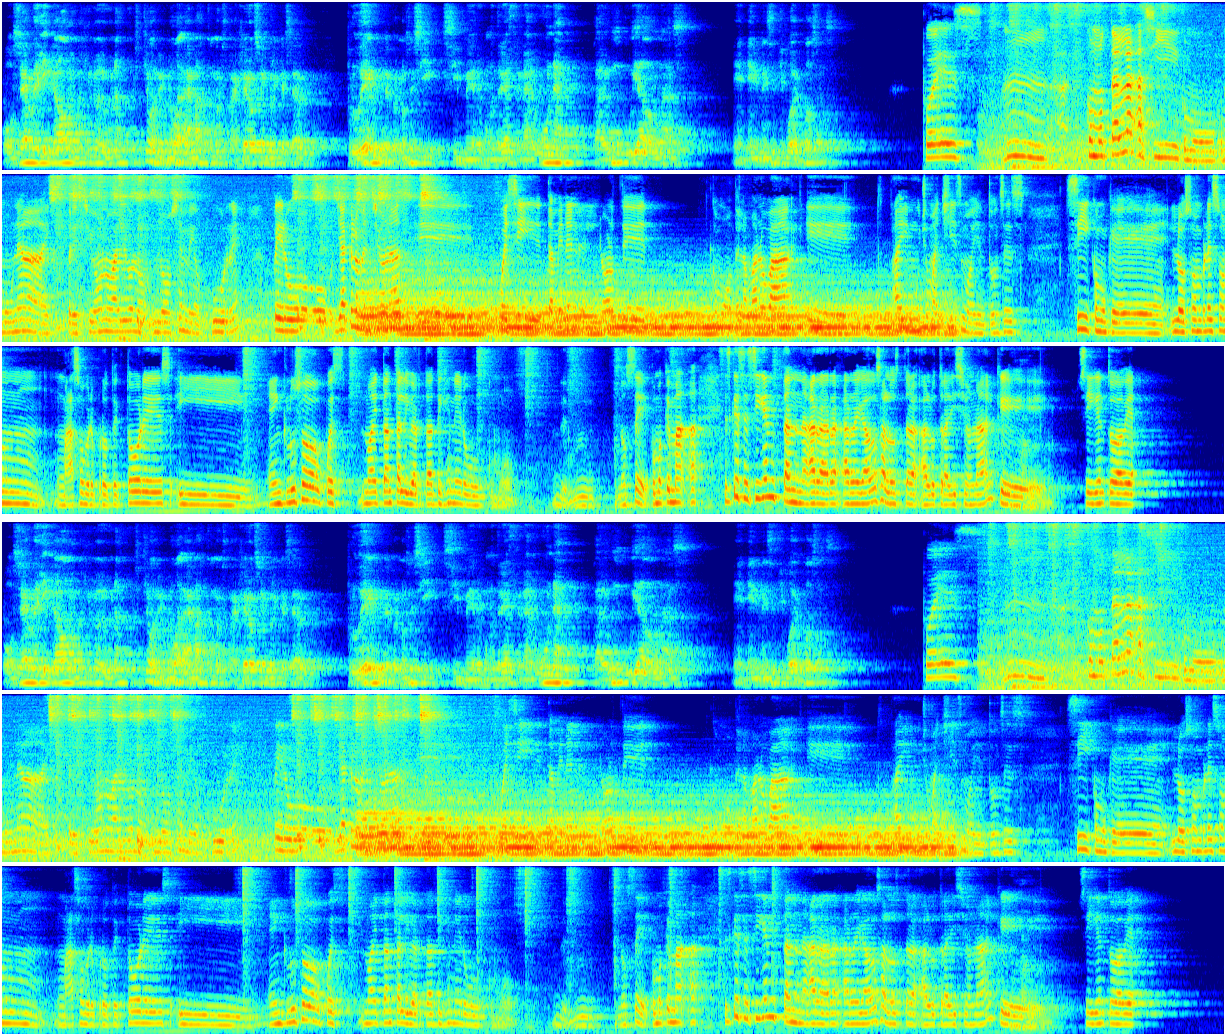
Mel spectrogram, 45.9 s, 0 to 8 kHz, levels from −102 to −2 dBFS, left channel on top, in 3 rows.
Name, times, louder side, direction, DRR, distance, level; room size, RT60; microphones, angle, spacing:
voice 1, 0.0-3.9 4.3-7.1 7.4-8.5 9.1-10.4 18.6-18.8 43.2-43.5, equal, 15° left, 3.8 m, -37 dB
voice 2, 11.5-12.2 12.5-23.4 24.2-26.0 26.4-28.0 28.6-37.0 37.4-43.7 44.1-44.7, left 5 dB, 80° left, 0.4 m, -28 dB
sound 1, 12.2-21.6, right 2 dB, 60° right, 6.2 m, -30 dB
sound 2, 19.7-27.2, equal, 5° right, 1.7 m, -21 dB
sound 3, 33.5-33.7 34.2-34.4 34.8-35.0 35.5-35.6 36.0-36.1 36.4-36.6 37.0-37.2 37.6-37.8 38.2-38.3 38.8-39.1 39.5-39.7 40.1-40.3, right 5 dB, 85° right, 3.8 m, -38 dB
17.5 x 16.0 x 4.0 m
head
